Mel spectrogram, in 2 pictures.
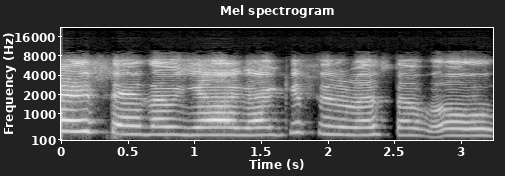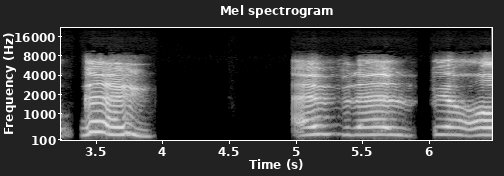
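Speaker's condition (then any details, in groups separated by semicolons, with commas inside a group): Cerebral palsy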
